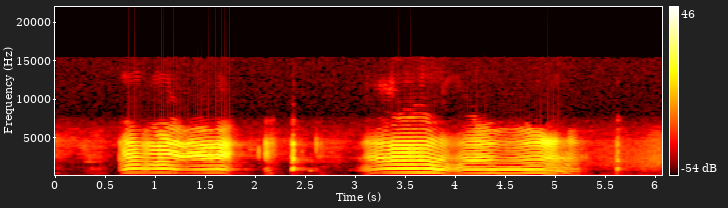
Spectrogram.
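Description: A baby grumbling in two long, whining cries, one of about a second and one of about two seconds, each holding a steady pitch and dropping at the end.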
